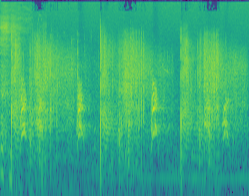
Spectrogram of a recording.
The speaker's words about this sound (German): Jetzt haben sie noch Hunde dazu geholt.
